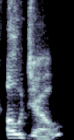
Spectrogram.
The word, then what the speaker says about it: Ojo: Well, it's Ojo. It's Ojo. The hard J. It's a Nigerian last name.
